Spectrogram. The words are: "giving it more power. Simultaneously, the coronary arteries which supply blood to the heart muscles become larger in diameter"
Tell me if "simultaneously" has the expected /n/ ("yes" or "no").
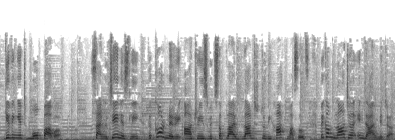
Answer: yes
